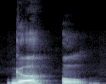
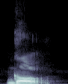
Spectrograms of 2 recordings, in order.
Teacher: Goal in English is secretly two vowels smuggled into one word. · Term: diphthong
